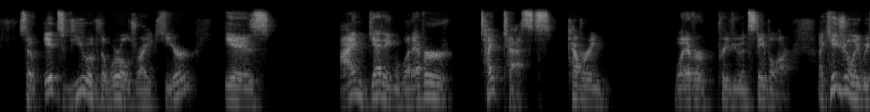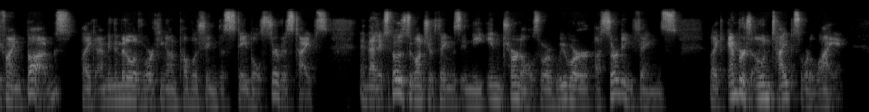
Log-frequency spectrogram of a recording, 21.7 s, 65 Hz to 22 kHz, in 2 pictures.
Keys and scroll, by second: 2.4 super+w, 3.0 super+w.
